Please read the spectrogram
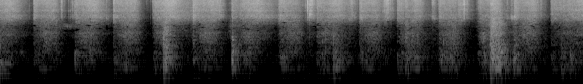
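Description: Spatula stirring and scraping dry vermicelli being roasted in ghee in a metal pot, in a run of irregular rasping strokes.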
